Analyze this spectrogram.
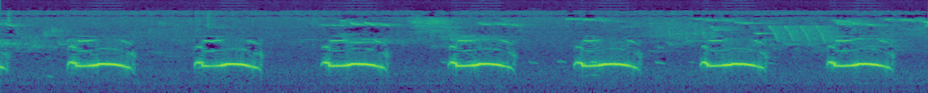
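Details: Bird known as puj daum, nok tong lo, calling in a slow regular series: seven smooth, slightly arched hoots, each about half a second long, separated by short pauses in a quiet setting.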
